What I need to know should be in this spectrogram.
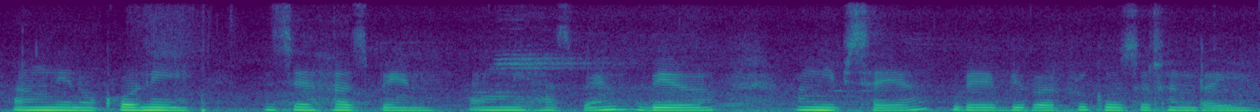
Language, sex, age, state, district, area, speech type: Bodo, female, 30-45, Assam, Udalguri, urban, spontaneous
